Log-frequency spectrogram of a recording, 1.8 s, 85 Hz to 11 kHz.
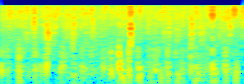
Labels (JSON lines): {"label": "biophony", "recorder": "SoundTrap 300"}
